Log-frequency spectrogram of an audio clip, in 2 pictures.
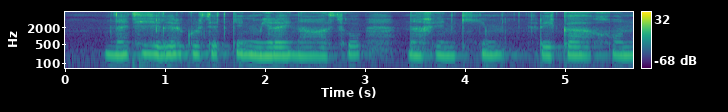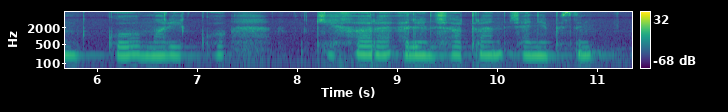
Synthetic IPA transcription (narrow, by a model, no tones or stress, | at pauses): næt̪ʰijʒe̞le̞ɾkʲʰɵɾse̞t̪kʲe̞nmiɾɑjnɑʁɑsunɑχinkʲʰijmrikɑχonkʰomɑɾiko | kʲʰiχɑɾɑʔælenʃɑɾt̪əɾɑnʒæne̞bɪzd̪ɪŋ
